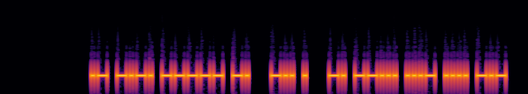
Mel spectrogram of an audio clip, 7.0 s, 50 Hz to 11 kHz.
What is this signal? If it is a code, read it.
Morse code, heard as a keyed tone, about 28 wpm, 700 Hz. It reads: AC0N DE N7VHK
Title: USA Callsign DE Callsign 28wpm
